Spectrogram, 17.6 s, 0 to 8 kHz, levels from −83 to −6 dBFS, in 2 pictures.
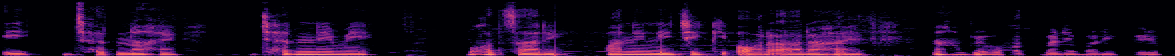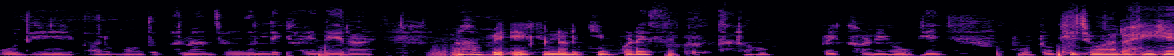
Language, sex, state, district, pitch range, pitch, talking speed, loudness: Hindi, female, Uttar Pradesh, Etah, 185-205 Hz, 195 Hz, 150 wpm, -31 LUFS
